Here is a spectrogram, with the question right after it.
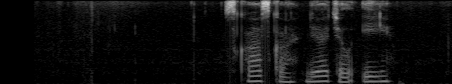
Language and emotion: Russian, neutral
